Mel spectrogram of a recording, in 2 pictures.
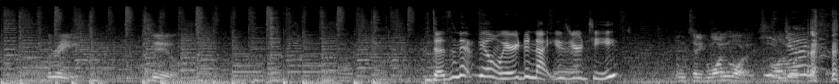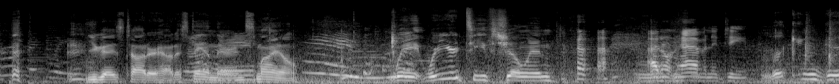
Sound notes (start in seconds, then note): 7.9 laughs; 14.0 laughs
